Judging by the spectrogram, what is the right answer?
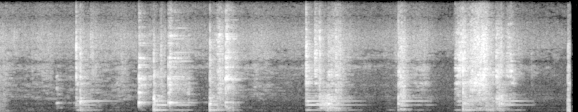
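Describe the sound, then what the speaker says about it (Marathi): Masala for prawn biryani stirred in a metal pot, a series of close, uneven scraping and clanking strokes of a spoon against the pot with faint sizzling between them. "आता आपण मिक्स करून घेऊया."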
